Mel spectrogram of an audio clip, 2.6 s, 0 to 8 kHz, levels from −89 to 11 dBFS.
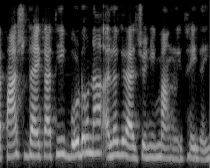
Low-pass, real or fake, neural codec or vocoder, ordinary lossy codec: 7.2 kHz; fake; codec, 16 kHz, 8 kbps, FunCodec, trained on LibriTTS, 25 frames a second; none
